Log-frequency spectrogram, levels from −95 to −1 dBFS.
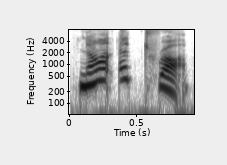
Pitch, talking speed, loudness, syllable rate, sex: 315 Hz, 190 wpm, -16 LUFS, 4.6 syllables/s, female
